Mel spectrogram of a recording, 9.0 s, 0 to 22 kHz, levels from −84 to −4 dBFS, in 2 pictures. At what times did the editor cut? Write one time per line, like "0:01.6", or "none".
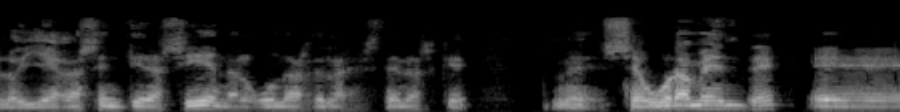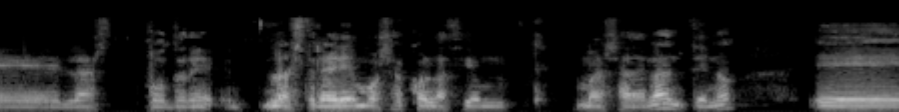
0:04.0
0:05.7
